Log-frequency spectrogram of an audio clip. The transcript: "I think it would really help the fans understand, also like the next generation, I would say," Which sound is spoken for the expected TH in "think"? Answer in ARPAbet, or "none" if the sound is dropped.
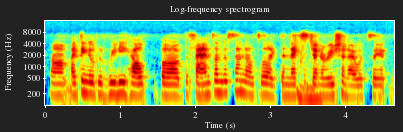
TH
